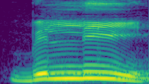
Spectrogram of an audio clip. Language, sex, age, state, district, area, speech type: Hindi, male, 45-60, Bihar, Samastipur, urban, read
